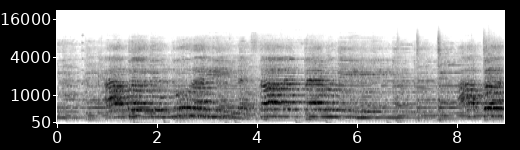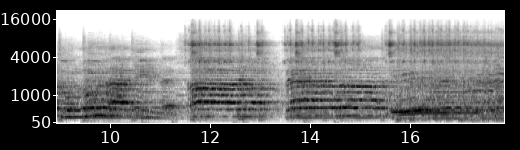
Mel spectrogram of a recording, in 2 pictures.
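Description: A live song: a man sings lead over acoustic guitar, with backing singers harmonising. A tambourine comes in about two-thirds of the way through, shaken in a steady rhythm.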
